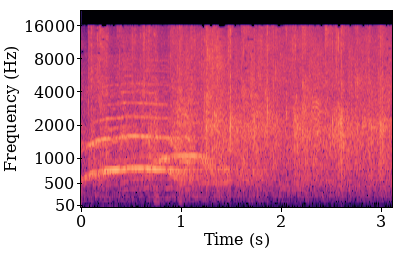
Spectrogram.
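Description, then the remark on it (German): Steady audience applause fills the whole stretch, dense, with a few high whistles ringing out near the start before the clapping carries on alone. “Die haben alle die Eier jetzt zu klatschen, aber wenn eine Bombe auf Berlin fällt, stehen die vom Bunker und klopfen, lass mich rein, ich bin Pazifist.”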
